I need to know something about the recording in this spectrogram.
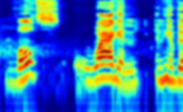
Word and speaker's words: Volkswagen: So, he'll come out there and say, "Yeah, call customer for Volswag Volw Wagon or something like that."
